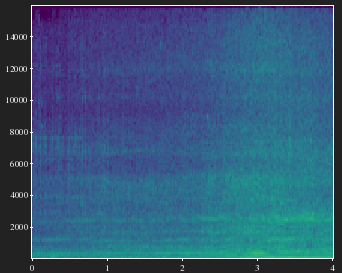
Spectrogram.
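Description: A motor engine growing steadily louder as it approaches, its pitch rising slightly and then holding steady.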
